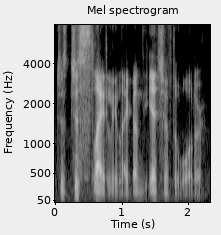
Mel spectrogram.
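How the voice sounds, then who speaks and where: A man's voice: on the low side, a little fast, vocal fry, pushed and bright, dry recording, rough recording. A man with a Danish accent chatting over a call, hesitant and giggly, often restarting his sentences. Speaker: client commissioning a map. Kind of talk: casual chat.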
